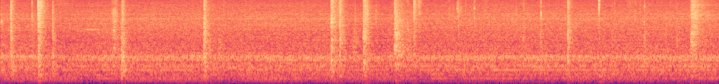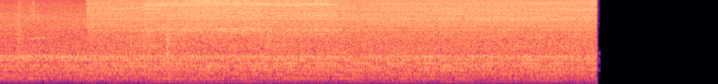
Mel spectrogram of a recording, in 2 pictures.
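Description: Small metal parts clicking and tapping as a steel shoulder bolt is handled and threaded into a billet aluminium rocker arm, over a steady background hiss. The sound cuts off suddenly to silence near the end.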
